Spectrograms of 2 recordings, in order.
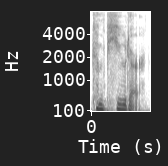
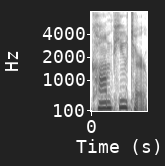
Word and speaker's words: computer: Think about the word computer. We do not say computer, we say sou. The first syllable is soft. The last syllable is soft. The stress is in the middle.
